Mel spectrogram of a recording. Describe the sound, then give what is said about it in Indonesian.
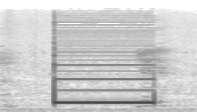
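A telephone tone sounds while a call waits to connect: one loud, steady, unwavering beep lasting about a second, then cutting off sharply. “Jadi kita langsung telepon Mario dulu ya. Sebentar. Oke, kita tunggu.”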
